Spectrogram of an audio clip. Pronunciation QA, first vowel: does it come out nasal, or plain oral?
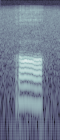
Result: oral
